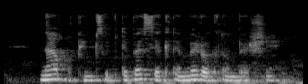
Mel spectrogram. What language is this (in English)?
Georgian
